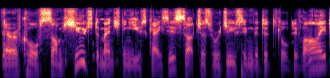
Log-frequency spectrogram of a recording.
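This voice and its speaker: The sound is dry and close with no echo as a man speaks at a fairly low pitch. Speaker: conference presenter, satellite industry. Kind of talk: conference presentation. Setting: online conference.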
